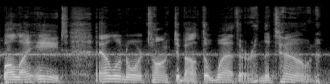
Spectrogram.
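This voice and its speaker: Deep-voiced man narrating a horror story. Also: a little fast, background noise. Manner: steady, ominous storytelling. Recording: animation audio with background music.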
